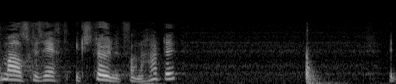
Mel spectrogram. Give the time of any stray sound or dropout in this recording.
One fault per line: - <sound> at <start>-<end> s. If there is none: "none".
- thud at 3.1-3.5 s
